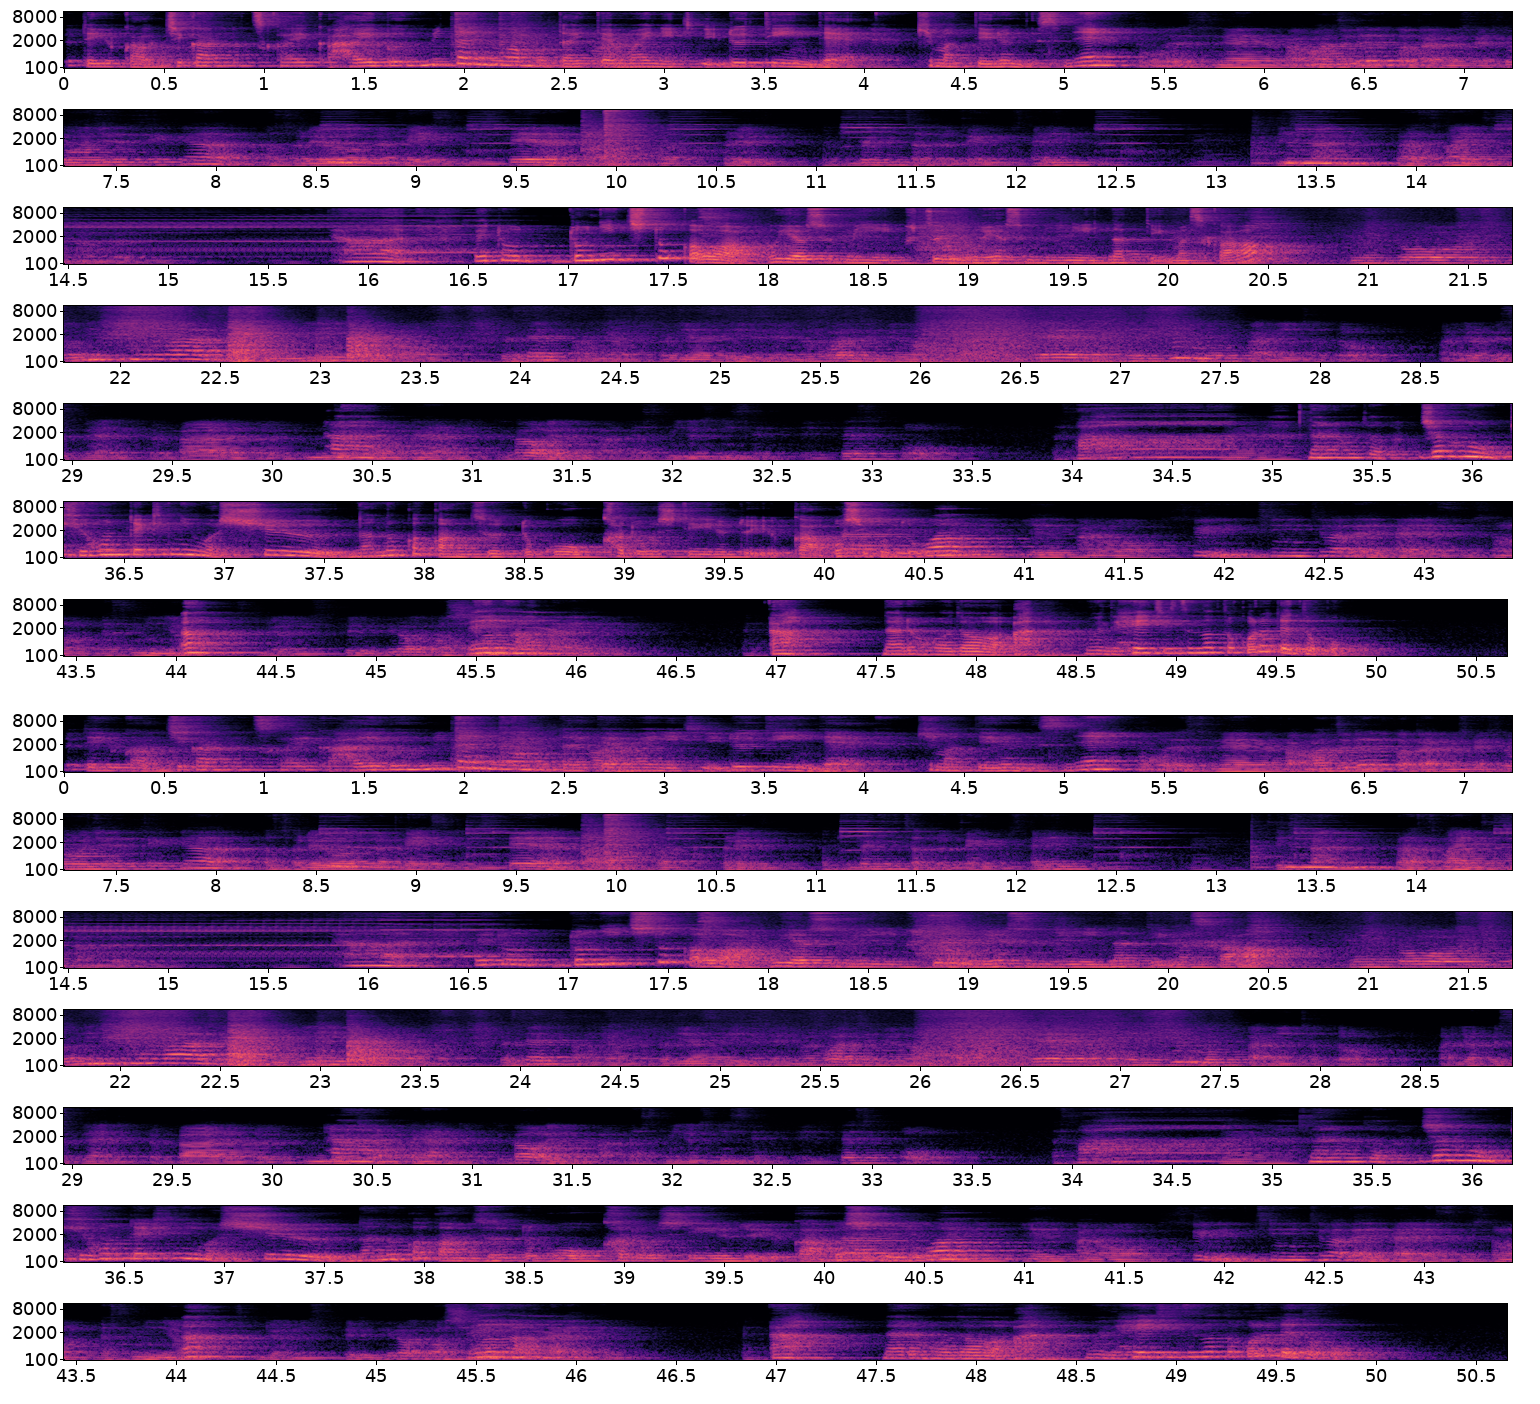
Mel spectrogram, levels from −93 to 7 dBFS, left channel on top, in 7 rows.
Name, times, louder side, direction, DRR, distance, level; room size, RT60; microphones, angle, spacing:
voice 1, 0.0-4.0 4.3-5.3 8.5-8.7 13.3-13.7 15.8-20.5 27.2-27.4 30.3-30.6 34.0-40.7 44.0-44.2 45.5-45.9 47.0-47.1 47.5-49.8, left 3 dB, 45° left, 4 dB, 0.3 m, -27 dB
Drawer open or close, 1.8-11.2, equal, 15° left, 0.8 m, -45 dB
voice 2, 5.4-10.7 11.1-12.4 12.9-13.0 13.3-15.0 15.5-15.6 20.9-23.6 23.9-28.2 28.6-29.2 29.5-30.9 31.2-32.3 32.6-33.3 34.0-34.1 34.7-35.1 39.9-44.1 44.5-46.0 48.2-48.4, equal, 90° right, -5 dB, 1.2 m, -34 dB
sound 1, 8.4-11.5 11.8-13.8 14.4-16.6, right 3 dB, 70° right, 0.8 m, -42 dB
sound 2, 17.6-27.6, equal, 10° right, 1.3 m, -37 dB
3.2 x 2.8 x 3.0 m, 0.85 s
head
